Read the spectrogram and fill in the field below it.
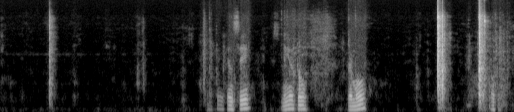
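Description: Plastic parts click and knock as a printer is handled.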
